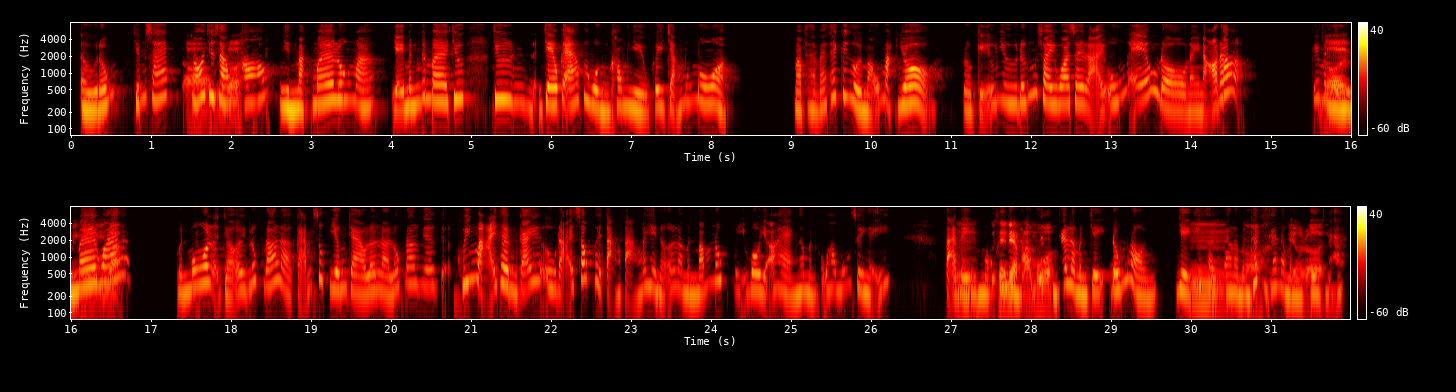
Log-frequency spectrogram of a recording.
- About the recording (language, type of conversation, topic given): Vietnamese, advice, Làm sao để mua sắm hiệu quả và tiết kiệm mà vẫn hợp thời trang?
- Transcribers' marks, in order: chuckle; tapping; other noise; "một" said as "ừn"; laughing while speaking: "ờ"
